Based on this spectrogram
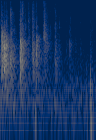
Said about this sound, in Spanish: Un aplauso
